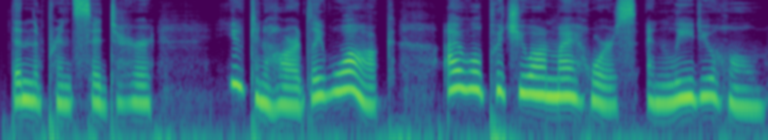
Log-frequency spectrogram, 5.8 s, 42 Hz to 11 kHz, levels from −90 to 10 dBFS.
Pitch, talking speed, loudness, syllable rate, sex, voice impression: 225 Hz, 220 wpm, -17 LUFS, 5.1 syllables/s, female, feminine, adult-like, tensed, powerful, bright, clear, friendly, unique, very lively, intense, sharp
